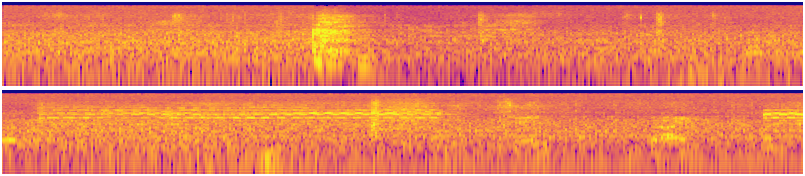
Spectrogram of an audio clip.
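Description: A mobile crane's engine running with a steady low hum while it holds a fibreglass pool shell in the air. A sharp knock sounds about one and a half seconds in, and a high ringing tone sounds for about two seconds around the middle and again near the end.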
